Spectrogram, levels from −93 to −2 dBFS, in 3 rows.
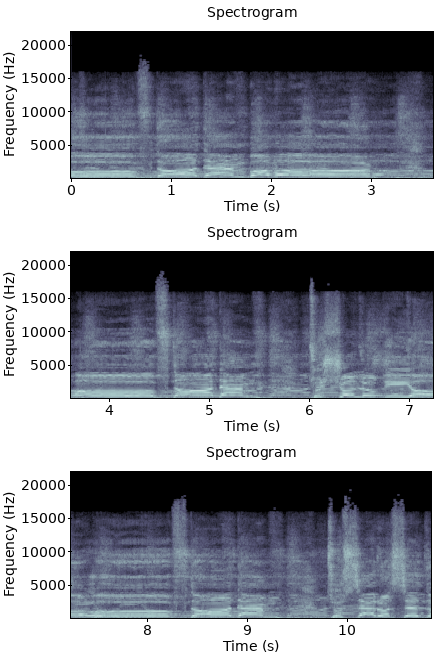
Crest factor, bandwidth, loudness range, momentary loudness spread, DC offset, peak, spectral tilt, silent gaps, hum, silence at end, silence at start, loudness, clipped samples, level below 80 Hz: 12 dB; 18 kHz; 1 LU; 6 LU; under 0.1%; -12 dBFS; -2 dB/octave; none; none; 0 s; 0 s; -23 LUFS; under 0.1%; -56 dBFS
